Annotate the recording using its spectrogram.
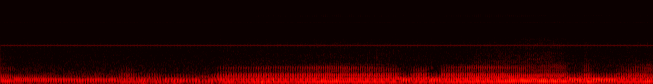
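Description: KTM dual-sport motorcycle engine running, its pitch falling and rising with the throttle, with brief dips about four seconds in and near the end.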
